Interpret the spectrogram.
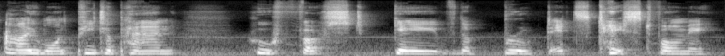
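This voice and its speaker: A woman voicing a menacing one-handed male pirate captain who talks darkly, slowly and in a hoarse whisper in a storybook reading. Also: mid-range voice, fairly even intonation. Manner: dark, brooding, slow, growling and whispery.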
